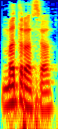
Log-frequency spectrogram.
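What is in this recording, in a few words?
"madrasa", Arabic; taa marbuuTa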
